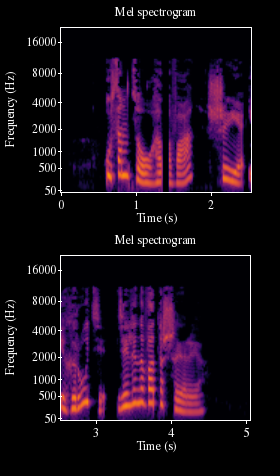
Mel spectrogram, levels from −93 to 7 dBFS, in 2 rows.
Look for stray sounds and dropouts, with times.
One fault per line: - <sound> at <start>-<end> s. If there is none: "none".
- dropout at 1.3-1.4 s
